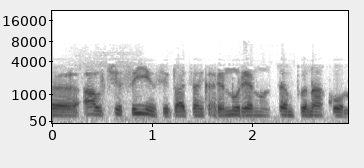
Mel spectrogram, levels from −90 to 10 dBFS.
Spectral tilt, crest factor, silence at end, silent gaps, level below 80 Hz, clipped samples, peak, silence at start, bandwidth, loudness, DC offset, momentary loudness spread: -4.5 dB/octave; 14 dB; 0 s; none; -62 dBFS; under 0.1%; -8 dBFS; 0 s; 5.4 kHz; -21 LUFS; under 0.1%; 3 LU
